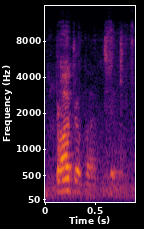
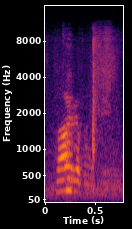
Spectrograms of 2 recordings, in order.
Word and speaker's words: Bhagavate: It's more fluid and quicker like that. Om Namo Bhagavate. Like Bhagavate. We're really hitting the first syllable, and then the rest sort of comes along for the ride.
